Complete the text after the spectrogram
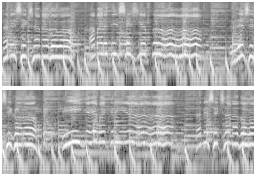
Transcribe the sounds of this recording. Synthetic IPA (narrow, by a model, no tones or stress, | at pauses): nɐminseksɐnɐðoɣo | ɐmɐɾet̪isis̬ʝɐft̪o | eðenses̬ixoɾoiʝemɐkɾiɐ | nɐminseksɐnɐðoɣo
